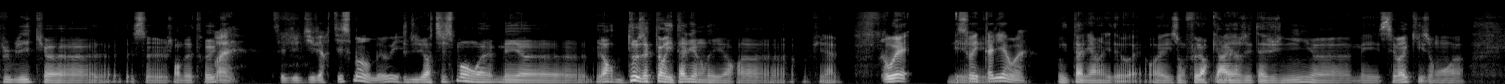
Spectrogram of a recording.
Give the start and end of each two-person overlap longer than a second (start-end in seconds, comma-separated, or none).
none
